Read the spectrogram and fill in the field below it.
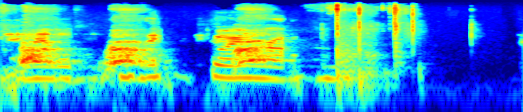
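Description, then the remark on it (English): A dog named Holly barks three times in a quick, even rhythm, each bark drawn out and fairly loud, followed by a few sharp clattering knocks before it goes quiet. “Clay just gave his dog DayQuil. Holly, enough.”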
